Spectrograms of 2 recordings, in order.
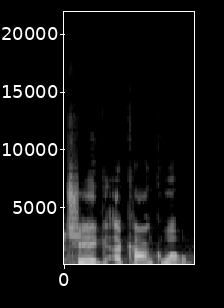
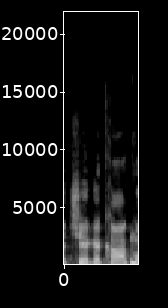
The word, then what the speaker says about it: Chig Okonkwo: Chig Okonkwo. Yeah, that diving catch he made on the left side. Yeah, Chig Okonkwo.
